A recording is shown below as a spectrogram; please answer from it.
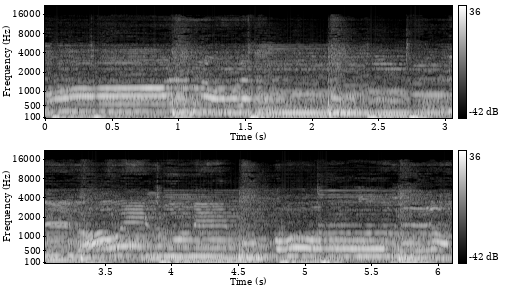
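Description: Live country band music between sung lines: a melody that slides in pitch over a steady bass and drum beat.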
